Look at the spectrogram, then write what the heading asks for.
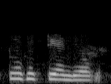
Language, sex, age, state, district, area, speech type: Telugu, female, 45-60, Andhra Pradesh, Vizianagaram, rural, conversation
